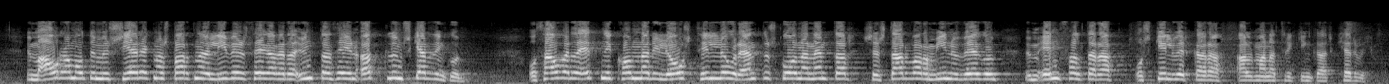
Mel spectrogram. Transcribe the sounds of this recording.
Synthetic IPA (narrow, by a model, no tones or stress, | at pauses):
ʏmaːwɾamoːwt̪ʏmʏnsjɛɾejknaspaɾt̪naðʏliːvɪɾɪɾθɛːɣavɛɾðaʏnt̪anθeːjɪnœt̪lʏmscɛɾðiŋkʏm | ɔɣθawvɛɾðaejt̪nɪkʰɔmnaɾiljoːwst̪ʰɪlːœɣʏɾɛnt̪ʏ̥skɔːðnanejmt̪aɾ̥sɛmst̪aɾvaɾawmiːnʏvɛːɣʏmʏmejnfalt̪aɾaɔɣscɪlvɪr̥kaɾaa̰lmanat̪ʰɾɪcːiŋkaɾ̥cʰɛɾvɪ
